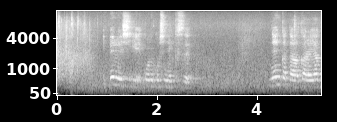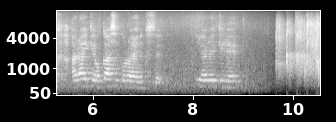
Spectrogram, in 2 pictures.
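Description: A girl speaks into a microphone, her voice echoing in a large hall.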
